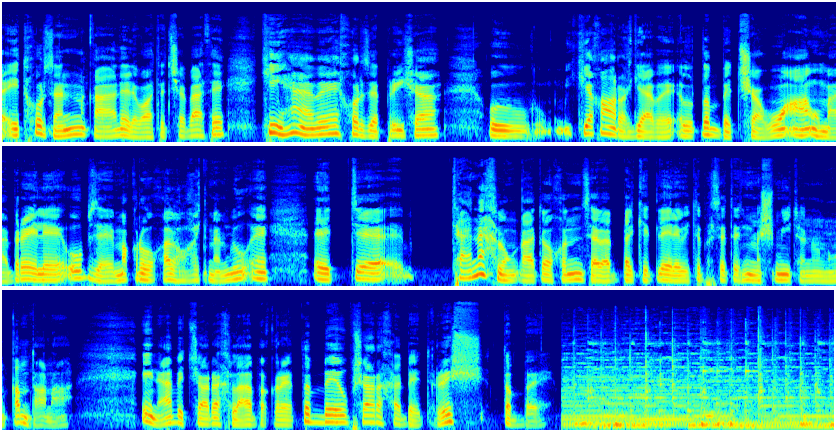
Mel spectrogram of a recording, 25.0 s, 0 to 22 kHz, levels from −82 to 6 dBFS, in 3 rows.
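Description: No technical faults are audible anywhere in the audio.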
